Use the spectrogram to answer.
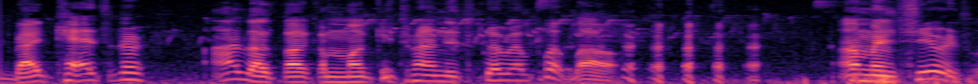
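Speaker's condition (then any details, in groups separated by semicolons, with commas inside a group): Cerebral palsy; affects walking, unsteady gait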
